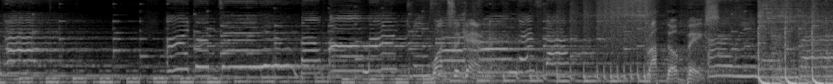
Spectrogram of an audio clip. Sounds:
music
speech

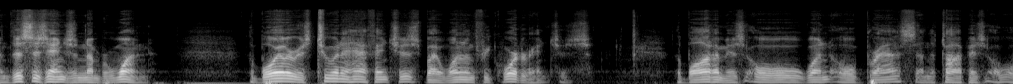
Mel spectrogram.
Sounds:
speech

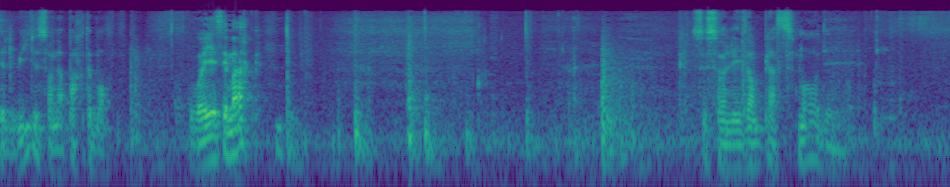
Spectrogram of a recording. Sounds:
speech

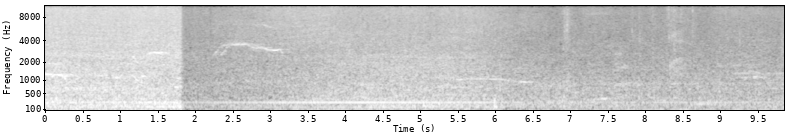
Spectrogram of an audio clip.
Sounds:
water

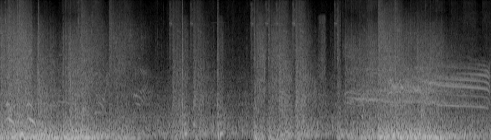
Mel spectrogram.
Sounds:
speech

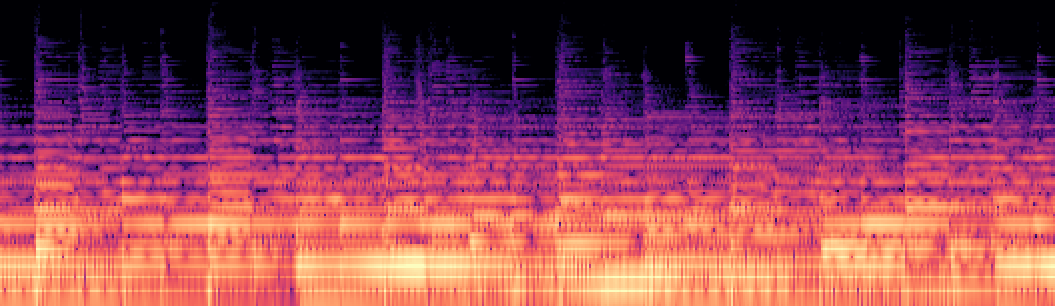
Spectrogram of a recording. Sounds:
music

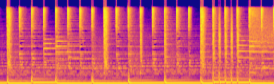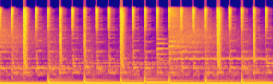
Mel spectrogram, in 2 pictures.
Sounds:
music

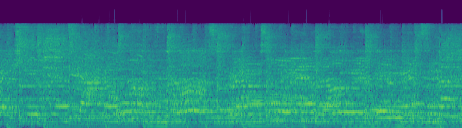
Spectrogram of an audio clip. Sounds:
male singing
music

